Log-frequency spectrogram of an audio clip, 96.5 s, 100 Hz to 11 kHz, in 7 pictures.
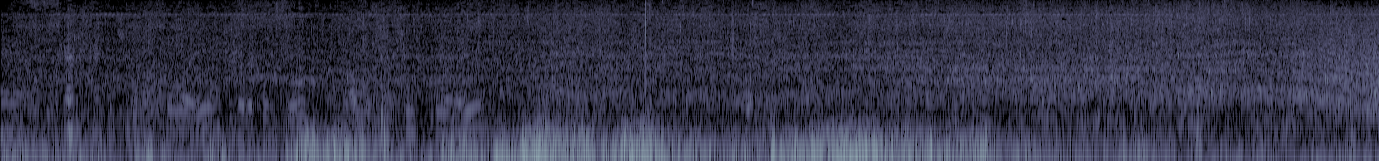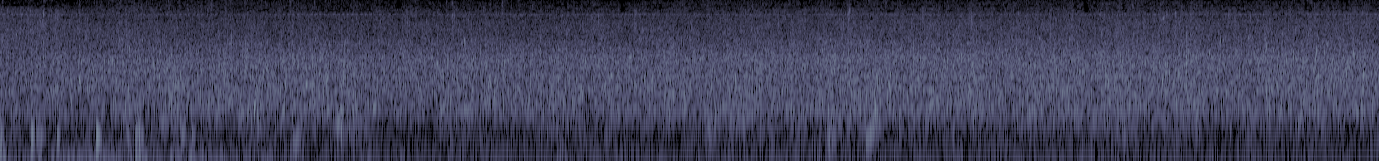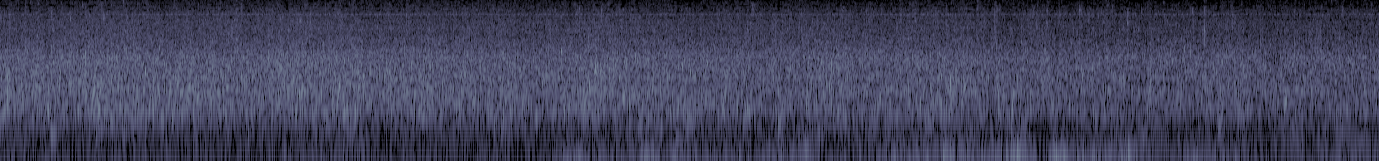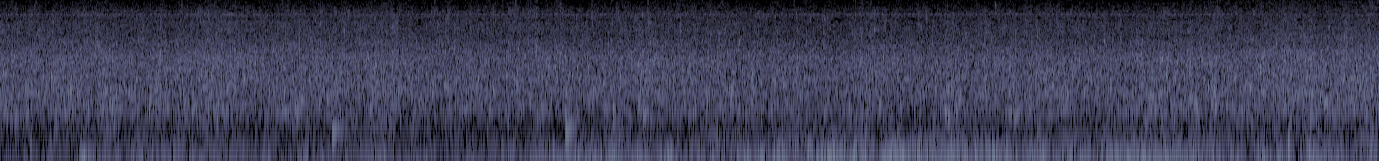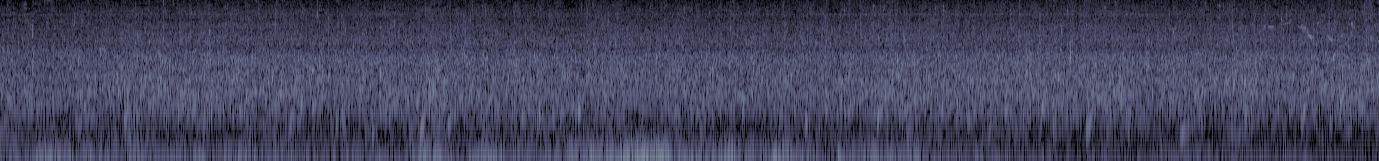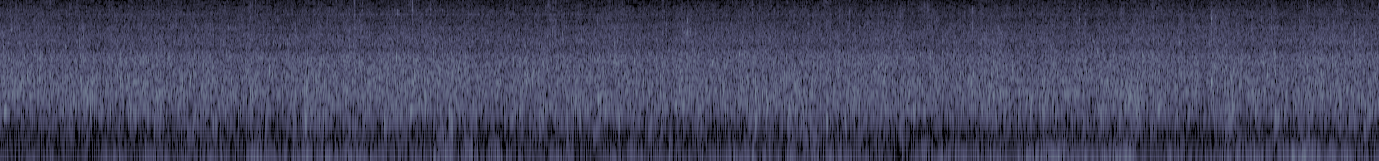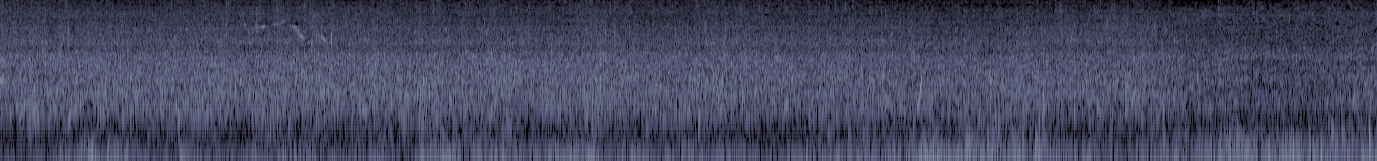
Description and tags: ambi - agua Rio
Quiet sound of the Doce River below the town of Rio Doce and above a hydroelectric dam. Recorded April 2016, nearly 6 months after the Fundão dam collapse.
